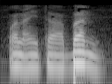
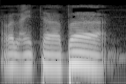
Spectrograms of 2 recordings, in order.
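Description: First: The word ends with an added n sound. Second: The word ends on a long open vowel. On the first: "hendak memutus tarunnum, ... maka ditandakan nun gitu" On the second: "dengan mad wal itaba"

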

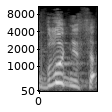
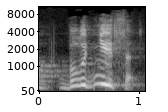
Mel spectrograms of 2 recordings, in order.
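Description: First: The word is stressed the local way. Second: The word is stressed the standard Russian way. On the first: The speaker calls it wrong. "Не блудница" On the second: The speaker calls it right. "а блудница"

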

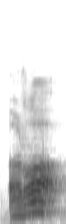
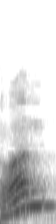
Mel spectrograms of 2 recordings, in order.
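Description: First: The syllable ends on a vowel without 'n'. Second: The syllable ends with an added 'n' sound. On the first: The speaker calls it right. "on dit را" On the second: The speaker calls it wrong. "et non pas ran"

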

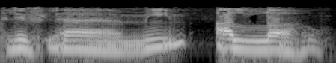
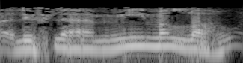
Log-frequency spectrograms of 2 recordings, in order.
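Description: First: A glottal stop starts the word Allah. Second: Meem takes an 'a' vowel linking into Allah. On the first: It is read as if pausing after the letters. "بقطع ألف الوصل" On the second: It is read continuously without pausing. "فتح"

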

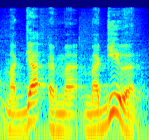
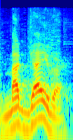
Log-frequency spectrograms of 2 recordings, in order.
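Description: First: The name is read with Spanish pronunciation. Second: The name is said with English pronunciation. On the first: "como lo leía en latinos. Entonces lo pronunciaba como MacGyver" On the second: "se pronuncia en inglés como MacGyver"

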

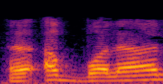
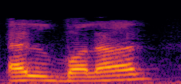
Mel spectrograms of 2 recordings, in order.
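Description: First: The L is merged into a doubled D. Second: The L is clearly pronounced before the D. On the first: The speaker calls it right. "الضاد من كلمة ضف مثلا الضلال" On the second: The speaker calls it wrong. "ولا نقول الضلال"

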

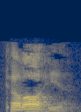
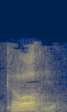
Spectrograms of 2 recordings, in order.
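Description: No difference in how they are said.

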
